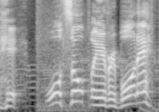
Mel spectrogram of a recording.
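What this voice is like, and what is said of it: Exaggerated Cockney-Australian put-on accent. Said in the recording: “I was gonna like come in with a British accent, but for some reason what came out was the most fucking out of Cockney Australian fucking kangaroo bullshit”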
